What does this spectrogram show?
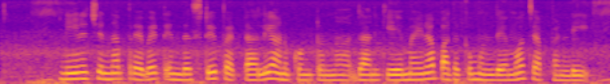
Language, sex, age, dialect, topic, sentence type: Telugu, female, 18-24, Utterandhra, banking, question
